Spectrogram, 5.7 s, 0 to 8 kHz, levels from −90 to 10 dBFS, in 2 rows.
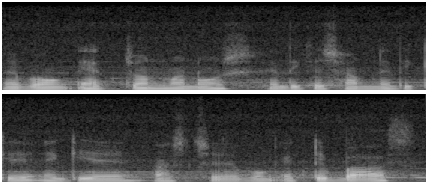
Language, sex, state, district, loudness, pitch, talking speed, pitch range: Bengali, male, Tripura, Unakoti, -21 LUFS, 110 Hz, 125 wpm, 110-115 Hz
